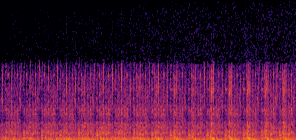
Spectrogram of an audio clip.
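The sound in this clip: A tractor engine runs with a steady, rapid mechanical chugging that stays even and fairly faint throughout, with no voices.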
